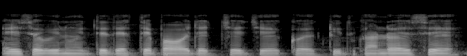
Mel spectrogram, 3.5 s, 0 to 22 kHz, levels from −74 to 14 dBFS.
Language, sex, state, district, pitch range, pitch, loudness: Bengali, male, Assam, Hailakandi, 105-110 Hz, 105 Hz, -19 LUFS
